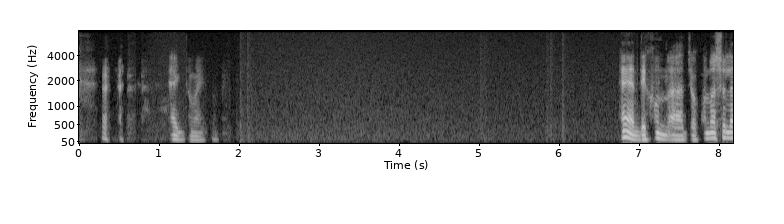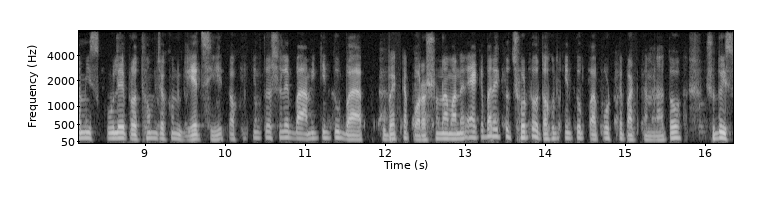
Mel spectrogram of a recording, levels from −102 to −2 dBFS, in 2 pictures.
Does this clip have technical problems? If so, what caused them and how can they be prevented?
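Yes. A delayed second copy of a voice trails the speech by 217 ms, about 20 to 25 dB quieter, from 0.00 to 1.83 s, 7.17 to 8.02 s and 8.96 to 16.02 s. This is likely an echo leak: the far side's loudspeaker feeds its microphone and its echo canceller lets part through. Using headphones on that side prevents it.

The room sound dips by up to about 40 dB from 0.05 to 0.54 s, 1.59 to 1.89 s and 8.31 to 11.9 s, roughly two seconds in all. This is background gated by the echo canceller, which turns the microphone down hard while the loudspeaker plays. Headphones remove the need for that suppression.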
